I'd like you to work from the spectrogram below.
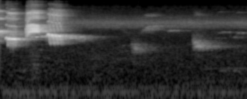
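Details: Female pied myna calling to a male: a loud, grating two-part burst of rasping notes ending in a short whistle, followed by faint soft chirps.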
